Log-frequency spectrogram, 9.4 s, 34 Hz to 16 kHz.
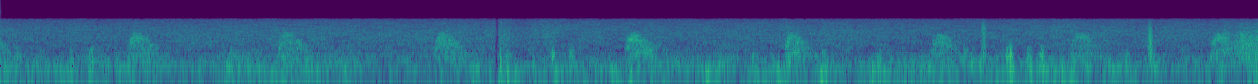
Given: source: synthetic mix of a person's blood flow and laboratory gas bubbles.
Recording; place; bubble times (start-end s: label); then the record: Doppler ultrasound of blood flow; subclavian vein
no bubbles
From the record:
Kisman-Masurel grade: 000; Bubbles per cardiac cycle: 0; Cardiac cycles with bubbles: 0%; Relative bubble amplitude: no bubbles discernible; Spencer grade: 0 (complete lack of bubble signals)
